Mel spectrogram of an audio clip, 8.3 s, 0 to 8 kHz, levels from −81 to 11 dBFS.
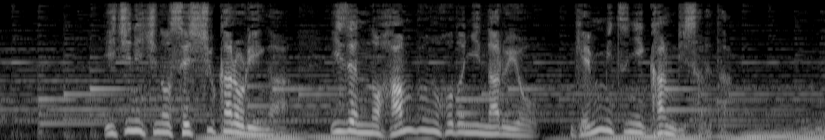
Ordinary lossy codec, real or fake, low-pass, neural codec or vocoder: none; real; 7.2 kHz; none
